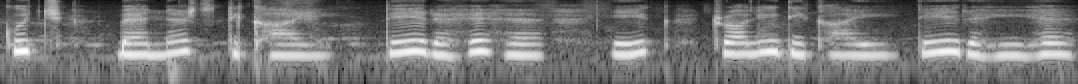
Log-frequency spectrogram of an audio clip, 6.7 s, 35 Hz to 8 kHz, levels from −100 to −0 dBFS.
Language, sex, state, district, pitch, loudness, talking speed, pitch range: Hindi, female, Himachal Pradesh, Shimla, 245 Hz, -17 LUFS, 105 wpm, 230-280 Hz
